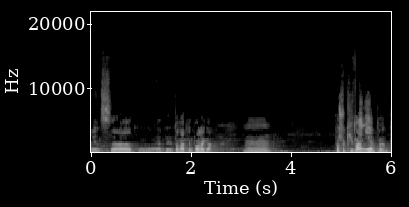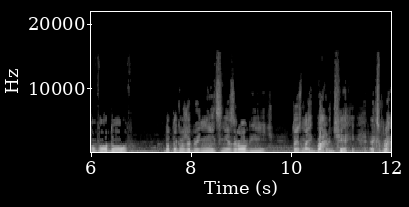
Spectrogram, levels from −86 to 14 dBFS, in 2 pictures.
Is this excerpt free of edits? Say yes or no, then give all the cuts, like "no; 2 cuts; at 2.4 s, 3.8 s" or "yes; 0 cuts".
yes; 0 cuts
